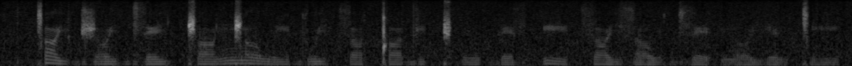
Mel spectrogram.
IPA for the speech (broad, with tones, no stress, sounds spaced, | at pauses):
ǀ ʌ˥˨ j d͡ʒ ɤ˧ j d͡z e˧ j ǁ ʌ˧ ŋ͡ǁ ɤ˥˨ w i˧ d u˧ j t͡s ʌ˧ ǃ ʌ˧ d i˧ ǁʰ u˧ b e˧ z ʔ i˥˨ t͡s ʌ˧ j z ʌ˧ w d͡z e˥˨ ʔ n ɤ˧ j i˧ ɳ ǀ i˧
